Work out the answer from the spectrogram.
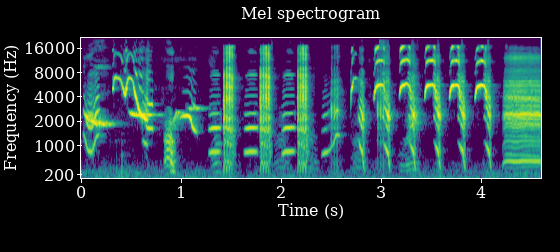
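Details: Female Nias hill myna calling a male: looping whistled notes, then a series of hard clicks and short descending swoops repeated roughly twice per second, ending in a harsh buzzy note.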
